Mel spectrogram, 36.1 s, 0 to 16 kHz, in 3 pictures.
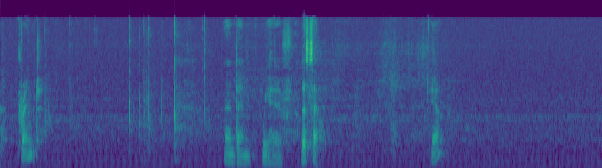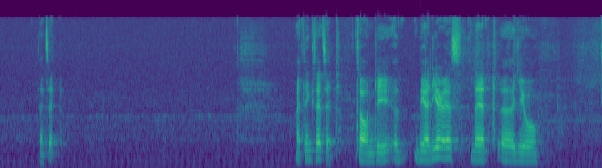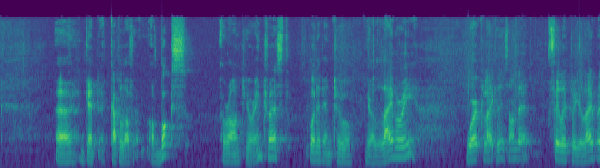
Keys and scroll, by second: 0.0-3.0 typing, 3.6 alt+shift+g, 4.3 shift+Return.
